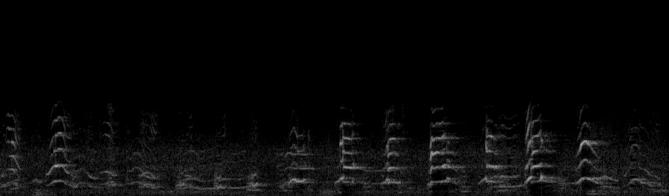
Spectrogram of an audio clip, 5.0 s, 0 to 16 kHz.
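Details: Two-week-old White Shepherd puppies of a litter, recorded 22 November 2016: high, arching whimpers and squeaky yips, each bending up then down, repeated about three times a second in uneven bursts over a faint steady hum.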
